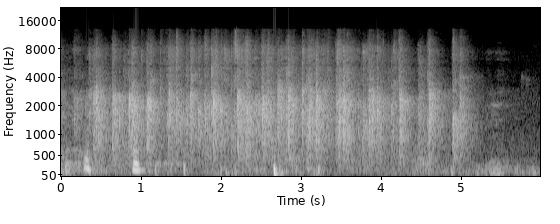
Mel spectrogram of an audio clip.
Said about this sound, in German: Applaus, Applaus.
